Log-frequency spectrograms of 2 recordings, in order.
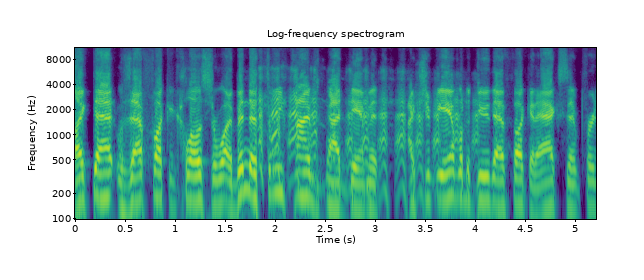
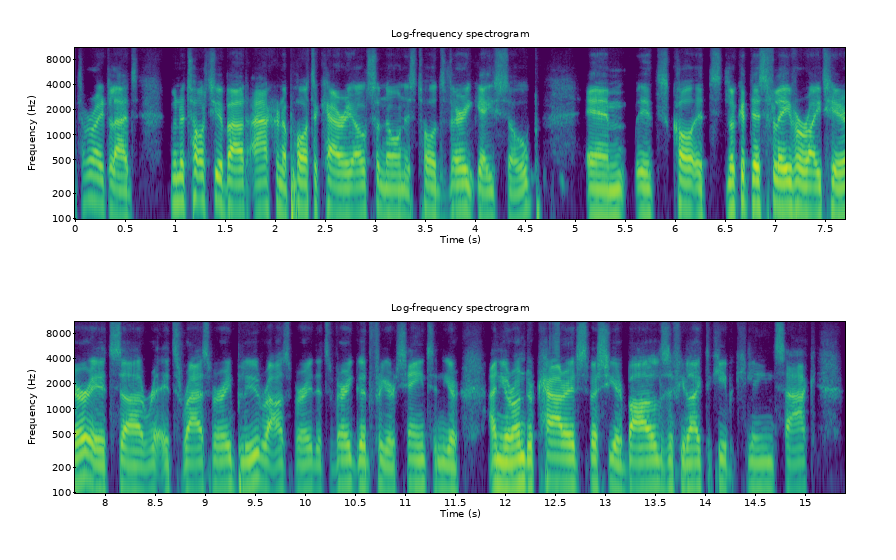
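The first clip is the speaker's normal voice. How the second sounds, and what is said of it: Put-on Irish accent. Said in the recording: “I'd have to do this our sponsor part with like an Irish accent.”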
